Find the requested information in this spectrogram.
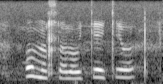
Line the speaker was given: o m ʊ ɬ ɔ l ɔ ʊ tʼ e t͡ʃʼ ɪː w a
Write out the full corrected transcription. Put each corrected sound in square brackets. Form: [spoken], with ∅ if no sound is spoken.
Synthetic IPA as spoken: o m ʊ ɬ ɔ l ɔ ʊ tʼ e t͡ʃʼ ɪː w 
